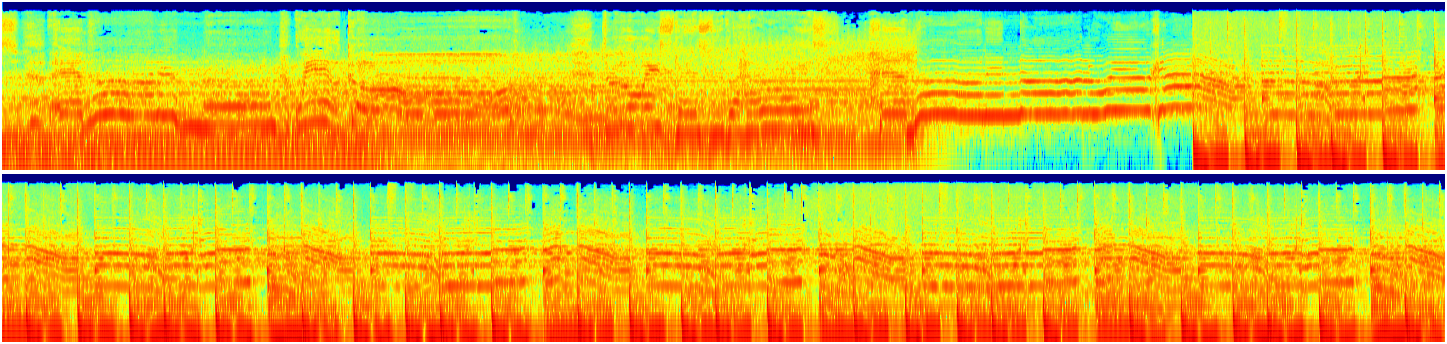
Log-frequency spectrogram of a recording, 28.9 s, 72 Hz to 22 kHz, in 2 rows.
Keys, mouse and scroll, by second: 6.4-6.8 typing, 6.8 click, 17.2 typing, 17.3-23.3 drag, 23.3 typing, 23.3 click, 24.3 scroll up 1, 25.4-28.2 drag, 28.6 scroll down 1.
